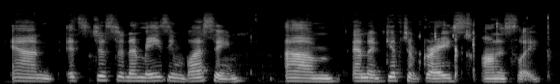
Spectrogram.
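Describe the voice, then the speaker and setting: Speaking fairly slowly with fairly even intonation, a woman has a very deep, low pitch and a bright, sharp tone. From Mexico. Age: 60s. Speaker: wellness therapist. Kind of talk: interview.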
